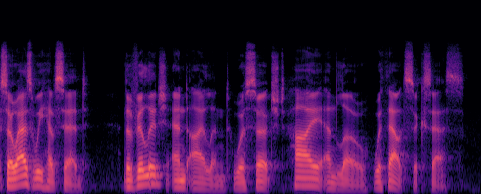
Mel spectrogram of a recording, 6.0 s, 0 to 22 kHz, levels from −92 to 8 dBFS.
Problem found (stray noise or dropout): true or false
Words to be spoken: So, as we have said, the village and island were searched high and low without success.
false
